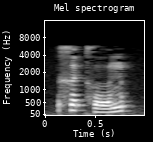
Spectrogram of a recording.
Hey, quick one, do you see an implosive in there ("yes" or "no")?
no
